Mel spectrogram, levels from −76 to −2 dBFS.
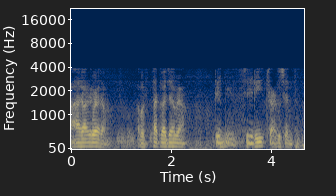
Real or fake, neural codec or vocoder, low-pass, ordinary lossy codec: fake; codec, 16 kHz, 0.5 kbps, FreqCodec, larger model; 7.2 kHz; AAC, 16 kbps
